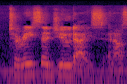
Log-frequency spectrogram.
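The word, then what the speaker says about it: Giudice: I'm trusting the pronunciation that Patrick uses. Judice. Correct. Which I actually got from Teresa on Watch What Happens Live when they asked her, and she Yeah. said, well, it's really pronounced Judice.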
